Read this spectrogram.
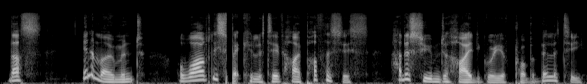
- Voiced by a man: Yes, male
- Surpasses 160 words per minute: No, average, 155 wpm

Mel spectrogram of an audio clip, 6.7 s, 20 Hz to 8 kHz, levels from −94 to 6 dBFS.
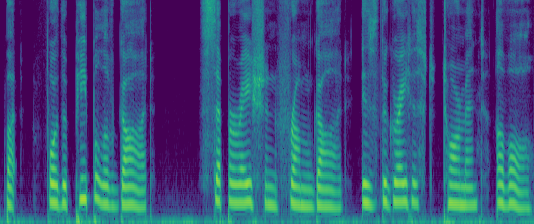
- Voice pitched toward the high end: Yes, high, 195 Hz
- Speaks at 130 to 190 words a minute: Yes, slow, 135 wpm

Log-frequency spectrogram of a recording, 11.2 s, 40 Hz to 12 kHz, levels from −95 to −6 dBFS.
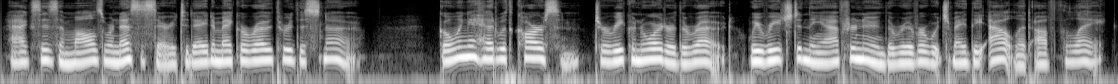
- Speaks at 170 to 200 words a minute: Yes, average, 190 wpm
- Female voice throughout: Yes, female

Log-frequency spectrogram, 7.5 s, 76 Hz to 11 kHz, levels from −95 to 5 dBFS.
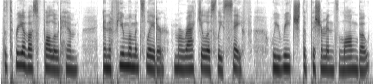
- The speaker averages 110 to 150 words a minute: Yes, average, 145 wpm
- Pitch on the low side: No, high, 195 Hz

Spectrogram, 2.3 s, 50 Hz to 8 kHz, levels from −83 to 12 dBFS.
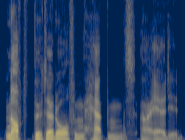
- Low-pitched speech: Yes, low, 100 Hz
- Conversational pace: Yes, average, 180 wpm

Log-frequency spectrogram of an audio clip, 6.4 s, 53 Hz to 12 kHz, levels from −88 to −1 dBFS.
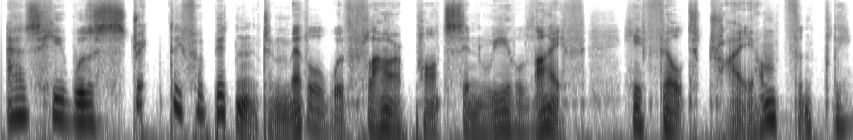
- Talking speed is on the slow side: No, average, 160 wpm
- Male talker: Yes, male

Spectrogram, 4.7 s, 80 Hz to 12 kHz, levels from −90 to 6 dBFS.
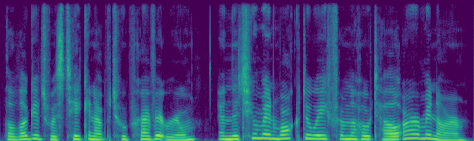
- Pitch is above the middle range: Yes, very high, 270 Hz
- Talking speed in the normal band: No, fast, 265 wpm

